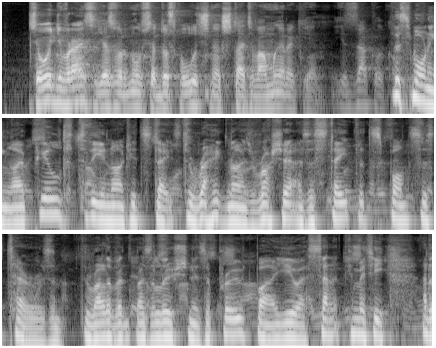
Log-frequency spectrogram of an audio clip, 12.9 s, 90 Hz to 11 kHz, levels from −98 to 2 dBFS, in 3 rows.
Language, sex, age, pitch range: Greek, male, 60-79, 115-145 Hz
